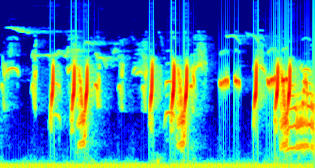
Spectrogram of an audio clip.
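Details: Common quail from a recording made for luring quail when hunting: loud sharp chirps in twos and threes with brief whistled notes, over a steady low hum, ending in a harsh burst.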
